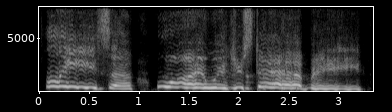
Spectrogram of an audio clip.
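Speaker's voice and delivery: very high, slow bleating squeak; lamb voice. Pretend. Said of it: "it was like".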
